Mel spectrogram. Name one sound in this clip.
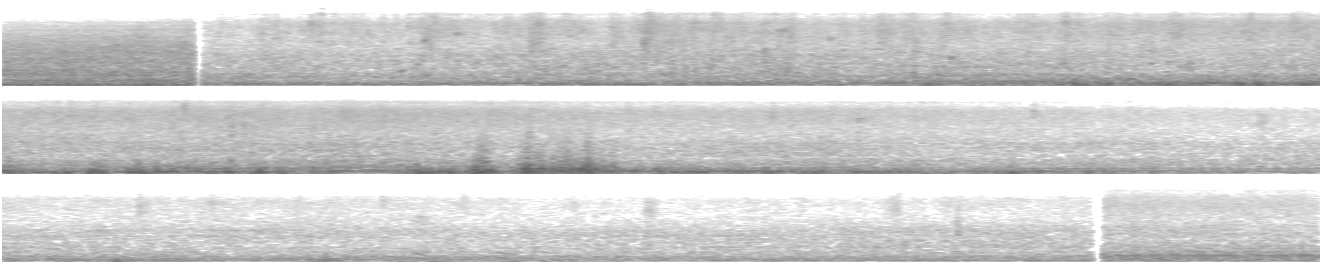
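Wind rustles through willow leaves.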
